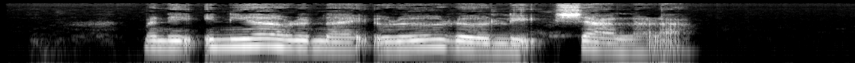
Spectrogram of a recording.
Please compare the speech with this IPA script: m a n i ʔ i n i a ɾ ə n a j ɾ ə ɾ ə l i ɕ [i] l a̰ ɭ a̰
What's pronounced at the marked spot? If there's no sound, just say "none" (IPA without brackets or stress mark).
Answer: a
